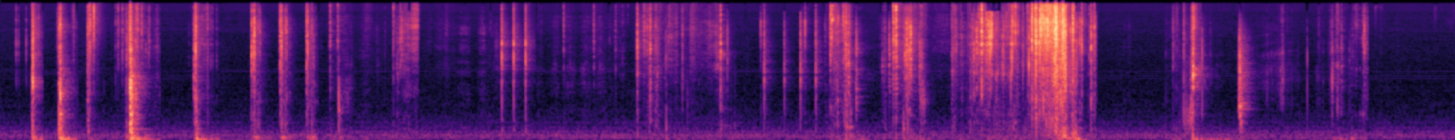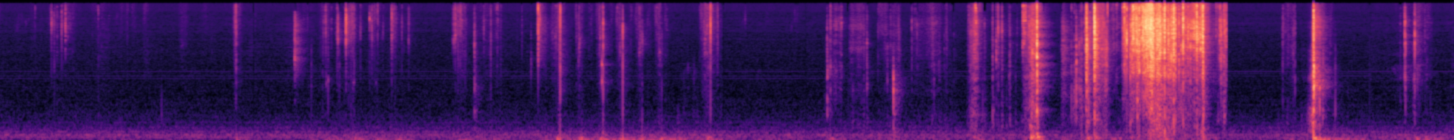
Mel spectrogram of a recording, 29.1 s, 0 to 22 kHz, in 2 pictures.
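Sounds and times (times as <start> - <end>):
packaging crinkling and tearing: 8.4 - 11.0, 24.4 - 26.8.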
